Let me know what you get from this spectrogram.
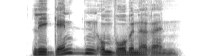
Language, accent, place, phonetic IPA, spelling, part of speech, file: German, Germany, Berlin, [leˈɡɛndn̩ʔʊmˌvoːbənəʁən], legendenumwobeneren, adjective, De-legendenumwobeneren.ogg
- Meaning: inflection of legendenumwoben: 1. strong genitive masculine/neuter singular comparative degree 2. weak/mixed genitive/dative all-gender singular comparative degree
